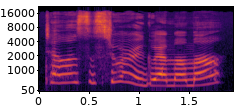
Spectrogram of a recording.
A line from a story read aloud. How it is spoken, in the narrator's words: begged the littlest mermaid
